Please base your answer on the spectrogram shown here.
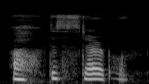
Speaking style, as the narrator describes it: she moaned

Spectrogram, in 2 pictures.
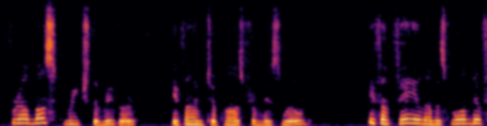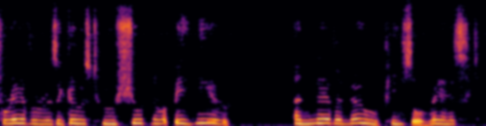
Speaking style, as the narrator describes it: the boy cried

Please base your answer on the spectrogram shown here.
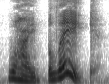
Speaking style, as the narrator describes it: gasped Mrs

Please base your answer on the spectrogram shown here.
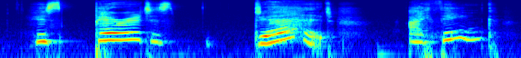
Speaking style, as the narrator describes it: gasped poor Anne, who couldn't have felt sure of her own name at that precise moment

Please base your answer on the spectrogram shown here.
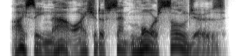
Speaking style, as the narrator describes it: he sneered in disgust

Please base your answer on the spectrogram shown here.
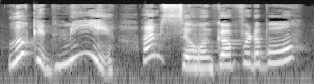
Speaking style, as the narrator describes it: He exclaiming

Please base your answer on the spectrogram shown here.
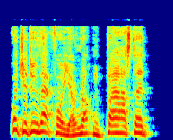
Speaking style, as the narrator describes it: yelled after him

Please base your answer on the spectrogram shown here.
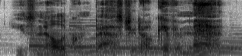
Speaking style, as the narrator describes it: whispered Jimmy

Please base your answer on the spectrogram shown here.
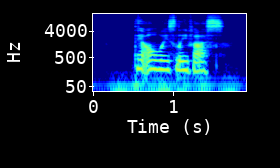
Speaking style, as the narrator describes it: she murmured

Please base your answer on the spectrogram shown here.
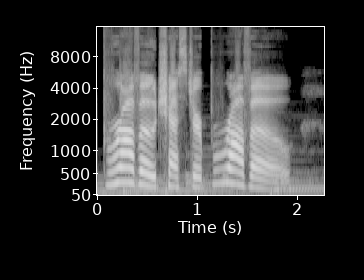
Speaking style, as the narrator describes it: Harry Catt, who had crept into the Metropolitan Opera House a few times, knew how people acted there and shouted

